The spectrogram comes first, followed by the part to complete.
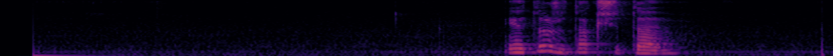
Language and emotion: Russian, neutral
